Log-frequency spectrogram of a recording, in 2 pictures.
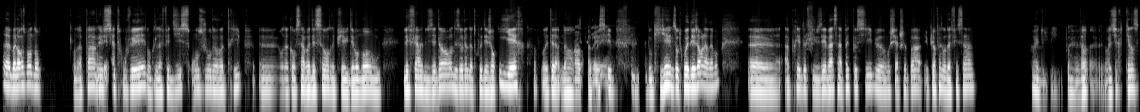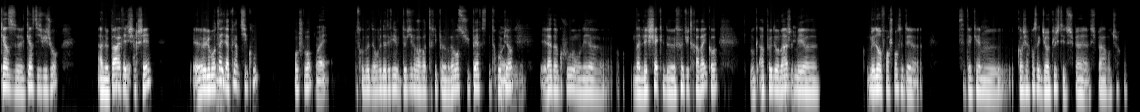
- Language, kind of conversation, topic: French, podcast, Peux-tu raconter une aventure improvisée qui s’est super bien passée ?
- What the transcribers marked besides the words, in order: tapping; stressed: "hier"; chuckle; chuckle; chuckle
